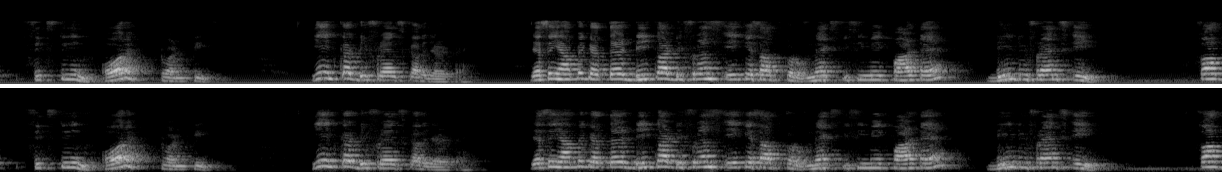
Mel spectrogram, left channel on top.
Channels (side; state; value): left; noise; hum, 28 dB below the sound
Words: 16 और 20। ये इनका डिफरेंस का रिजल्ट है। जैसे यहाँ पे कहता है डी का डिफरेंस ए के साथ करो, नेक्स्ट इसी में एक पार्ट है डी डिफरेंस ए। तो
